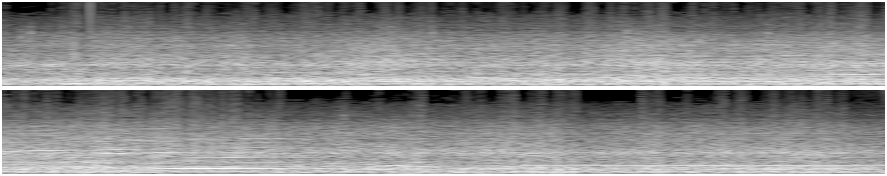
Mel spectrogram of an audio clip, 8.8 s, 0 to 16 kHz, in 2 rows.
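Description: A 2017 Lotus Evora 400 sports car's 3.5-litre, 400-horsepower engine revs and accelerates with a steady, rising drone, loud and close throughout, with no talking.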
